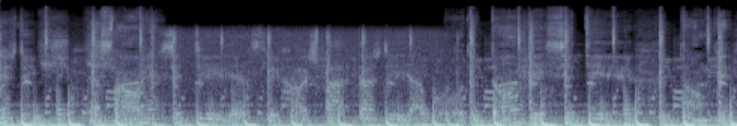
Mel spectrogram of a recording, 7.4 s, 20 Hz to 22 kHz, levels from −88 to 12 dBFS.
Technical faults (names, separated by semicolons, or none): mains hum; digital radio blending to analogue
